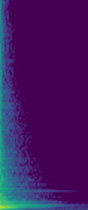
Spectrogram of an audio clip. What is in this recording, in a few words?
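Snare Off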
